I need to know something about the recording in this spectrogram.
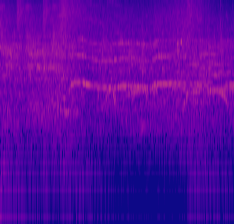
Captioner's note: people cheering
